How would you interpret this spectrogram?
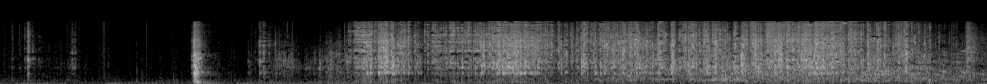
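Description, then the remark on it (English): Several sharp metallic clinks of two pennies dropping into a peanut vending machine, one louder than the rest, followed by a steady rattling, whirring clatter of the mechanism that continues to the end. “Two pennies, two peanuts. This machine must be... Excuse me, bud, can I get at that peanut machine?”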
